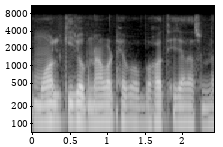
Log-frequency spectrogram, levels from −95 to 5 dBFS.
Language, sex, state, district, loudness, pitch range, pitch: Hindi, male, Chhattisgarh, Kabirdham, -19 LUFS, 100-110 Hz, 105 Hz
